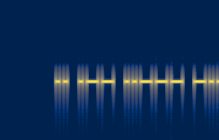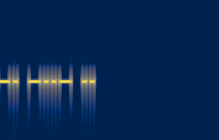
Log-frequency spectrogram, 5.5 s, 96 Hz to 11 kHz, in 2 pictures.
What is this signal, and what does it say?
Morse code, heard as a keyed tone, about 25 wpm, 700 Hz. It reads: IW2CXI
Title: DXCC-100 Call Signs - 6 Characters - 25wpm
